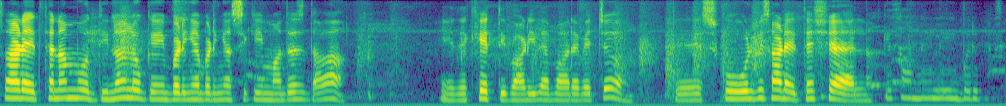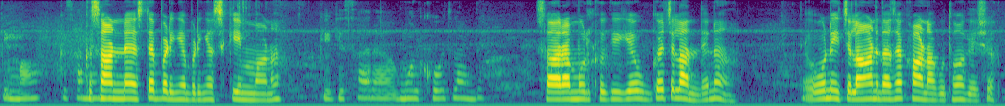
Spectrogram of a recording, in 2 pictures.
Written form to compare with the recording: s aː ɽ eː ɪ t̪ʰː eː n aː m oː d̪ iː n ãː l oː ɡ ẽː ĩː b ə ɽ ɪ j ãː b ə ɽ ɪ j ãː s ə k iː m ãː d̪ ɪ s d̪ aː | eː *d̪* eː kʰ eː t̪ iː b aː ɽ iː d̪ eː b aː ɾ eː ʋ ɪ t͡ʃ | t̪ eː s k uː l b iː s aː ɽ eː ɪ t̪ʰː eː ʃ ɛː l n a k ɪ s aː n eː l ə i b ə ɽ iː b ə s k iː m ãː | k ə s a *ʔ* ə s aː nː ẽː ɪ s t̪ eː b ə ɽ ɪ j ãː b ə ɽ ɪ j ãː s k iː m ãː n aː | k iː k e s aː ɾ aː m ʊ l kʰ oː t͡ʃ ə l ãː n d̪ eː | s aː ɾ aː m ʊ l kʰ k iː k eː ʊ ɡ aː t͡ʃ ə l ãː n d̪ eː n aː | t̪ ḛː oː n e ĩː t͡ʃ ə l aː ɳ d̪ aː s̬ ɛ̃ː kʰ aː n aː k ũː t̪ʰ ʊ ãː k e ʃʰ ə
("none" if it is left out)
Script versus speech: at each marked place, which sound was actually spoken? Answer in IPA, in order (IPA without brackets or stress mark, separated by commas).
d̪, k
